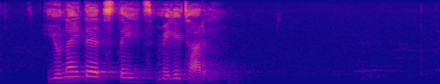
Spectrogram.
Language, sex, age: Tsonga, male, 23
